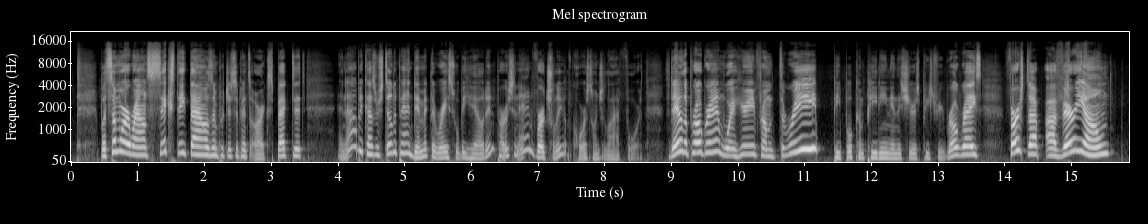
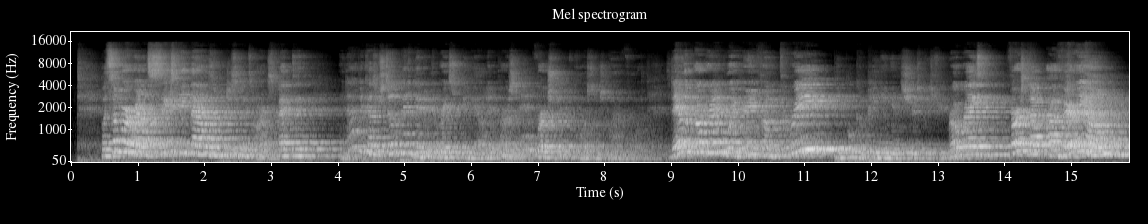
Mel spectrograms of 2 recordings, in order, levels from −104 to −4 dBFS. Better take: first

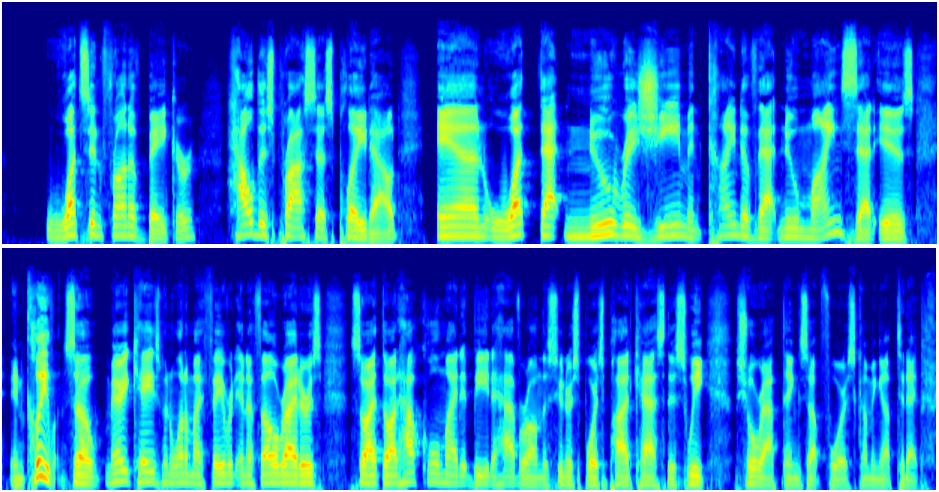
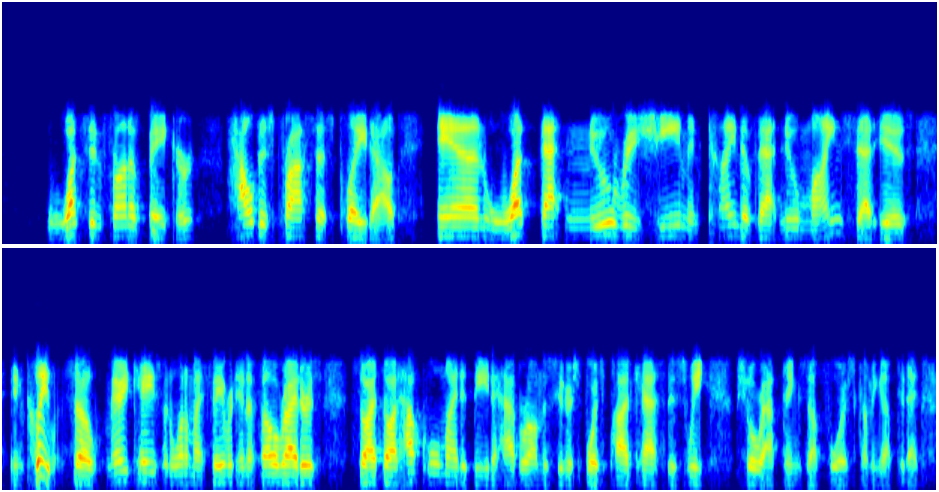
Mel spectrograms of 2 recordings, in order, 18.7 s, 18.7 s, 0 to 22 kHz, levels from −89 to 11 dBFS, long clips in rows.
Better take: first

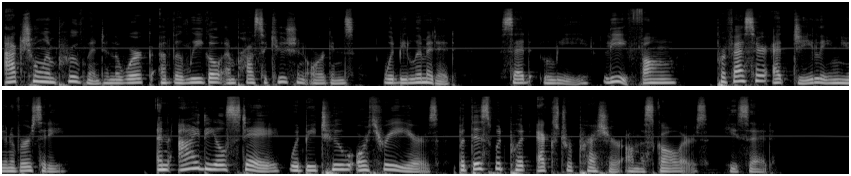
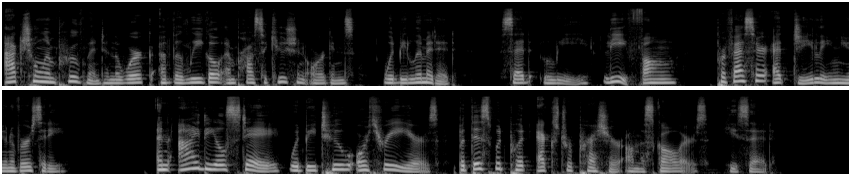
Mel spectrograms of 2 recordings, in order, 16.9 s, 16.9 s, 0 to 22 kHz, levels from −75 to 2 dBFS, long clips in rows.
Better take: second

